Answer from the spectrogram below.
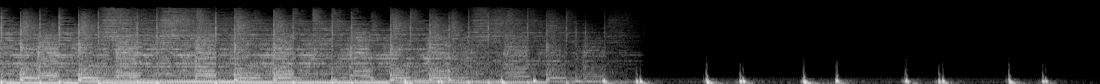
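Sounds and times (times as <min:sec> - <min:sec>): rock music: 0:00.0 - 0:06.4
heartbeat double thump: 0:04.0 - 0:10.6.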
